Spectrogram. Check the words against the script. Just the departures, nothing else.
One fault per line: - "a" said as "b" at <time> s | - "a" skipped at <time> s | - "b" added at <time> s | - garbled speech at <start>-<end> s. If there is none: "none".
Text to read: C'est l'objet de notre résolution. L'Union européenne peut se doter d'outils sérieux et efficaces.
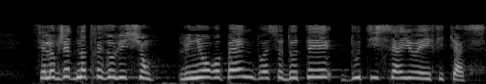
- "peut" said as "doit" at 2.5 s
